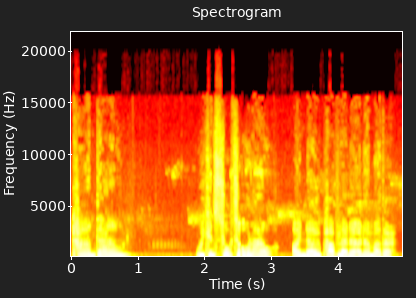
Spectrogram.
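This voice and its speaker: Male actor as medieval hero, persuasive negotiator, expressive intonation, video game drama, faint insect noise outdoors. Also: mid-range voice, a little slow, natural voice. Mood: calming, coaxing. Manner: coaxing, persuasive. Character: steady medieval male hero talking down a hostage-taker.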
